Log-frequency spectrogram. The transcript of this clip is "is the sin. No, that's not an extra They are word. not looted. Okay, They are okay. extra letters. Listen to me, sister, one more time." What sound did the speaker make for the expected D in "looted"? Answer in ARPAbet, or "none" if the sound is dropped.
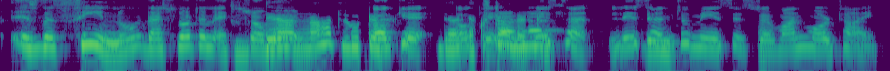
none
